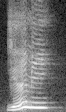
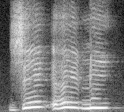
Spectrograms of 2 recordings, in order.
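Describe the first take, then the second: First: Short, loud, high call; louder, higher-pitched mother's call. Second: Slow, loud, syllable-by-syllable call; high, drawn-out mother's summons; insistent call. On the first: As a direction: summon your son sharply. Mother calls inattentive son. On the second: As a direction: stretch out the name to get his attention. Mother calls him again, insisting. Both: Acted.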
